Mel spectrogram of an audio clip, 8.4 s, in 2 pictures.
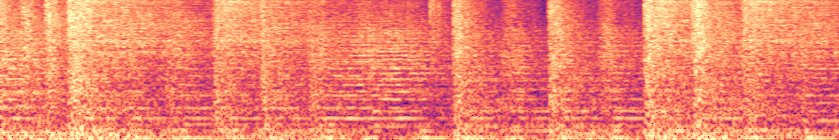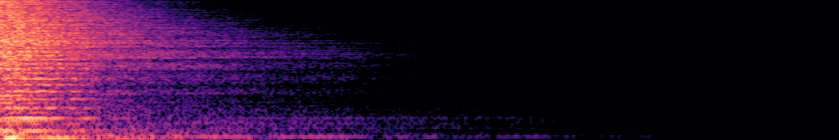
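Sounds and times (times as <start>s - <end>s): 
battle music: 0.0s - 5.7s.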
